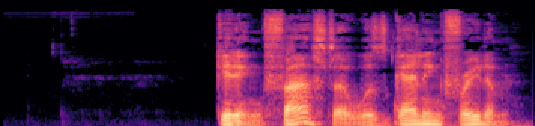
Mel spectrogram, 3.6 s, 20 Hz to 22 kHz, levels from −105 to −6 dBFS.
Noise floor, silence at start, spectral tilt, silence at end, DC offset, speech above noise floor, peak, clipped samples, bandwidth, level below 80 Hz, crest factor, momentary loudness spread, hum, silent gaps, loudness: -83 dBFS; 1.45 s; -5.5 dB/octave; 0.2 s; under 0.1%; 63 dB; -2 dBFS; under 0.1%; 16 kHz; -44 dBFS; 20 dB; 5 LU; none; none; -20 LUFS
